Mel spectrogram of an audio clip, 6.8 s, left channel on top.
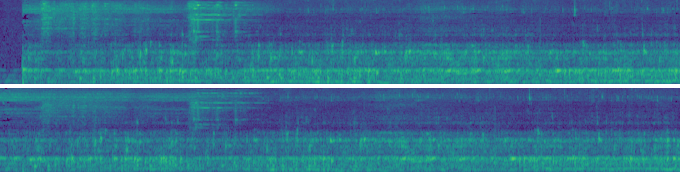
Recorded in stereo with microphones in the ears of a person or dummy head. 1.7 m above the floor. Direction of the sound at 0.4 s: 40° left (ahead or behind).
